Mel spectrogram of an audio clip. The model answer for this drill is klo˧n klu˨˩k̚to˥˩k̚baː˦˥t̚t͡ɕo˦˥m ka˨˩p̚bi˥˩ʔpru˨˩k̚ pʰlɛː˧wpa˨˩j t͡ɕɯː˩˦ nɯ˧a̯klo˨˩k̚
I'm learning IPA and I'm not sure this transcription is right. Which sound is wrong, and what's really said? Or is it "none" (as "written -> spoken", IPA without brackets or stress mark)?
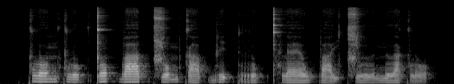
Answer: none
